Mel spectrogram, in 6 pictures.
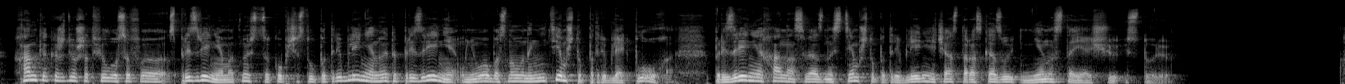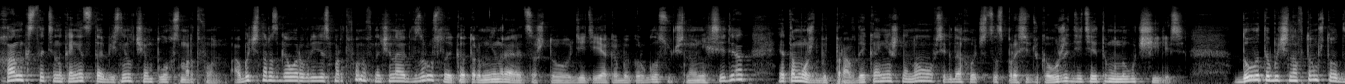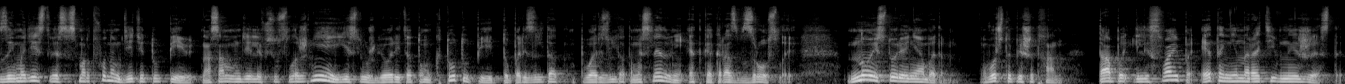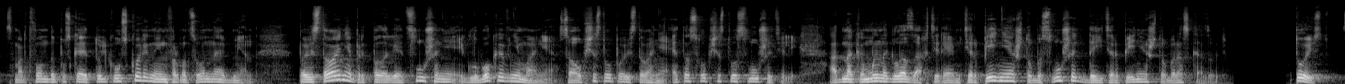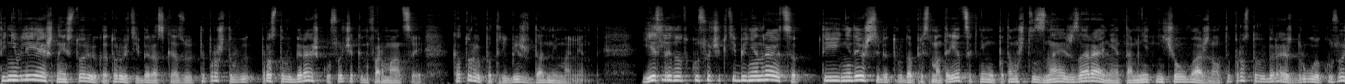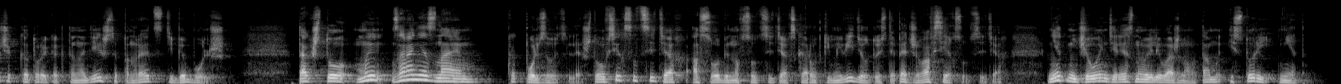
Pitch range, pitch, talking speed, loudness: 105-150 Hz, 125 Hz, 180 wpm, -20 LUFS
